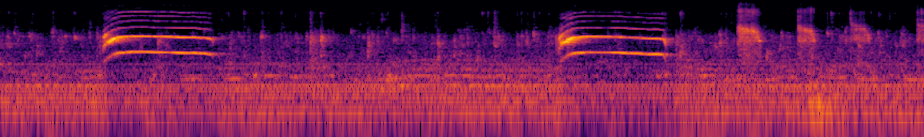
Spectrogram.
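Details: Pet greater green leafbird, tame and in strong voice, used to tutor other birds: two long drawn-out whistled notes with rich overtones, each about half a second, separated by soft background noise.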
